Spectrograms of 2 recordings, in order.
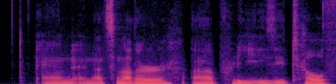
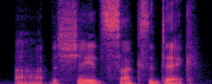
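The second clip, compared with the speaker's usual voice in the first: ordinary delivery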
